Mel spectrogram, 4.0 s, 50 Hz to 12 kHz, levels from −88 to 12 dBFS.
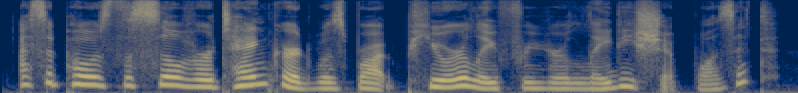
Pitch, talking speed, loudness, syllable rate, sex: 215 Hz, 195 wpm, -18 LUFS, 5.6 syllables/s, female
